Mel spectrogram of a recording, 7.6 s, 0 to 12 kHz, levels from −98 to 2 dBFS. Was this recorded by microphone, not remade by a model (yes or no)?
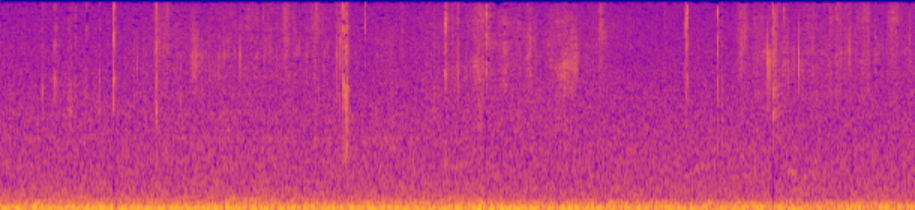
yes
